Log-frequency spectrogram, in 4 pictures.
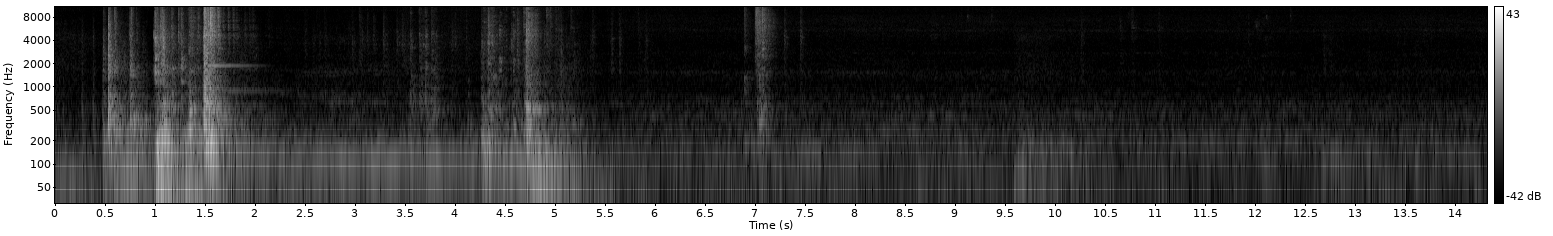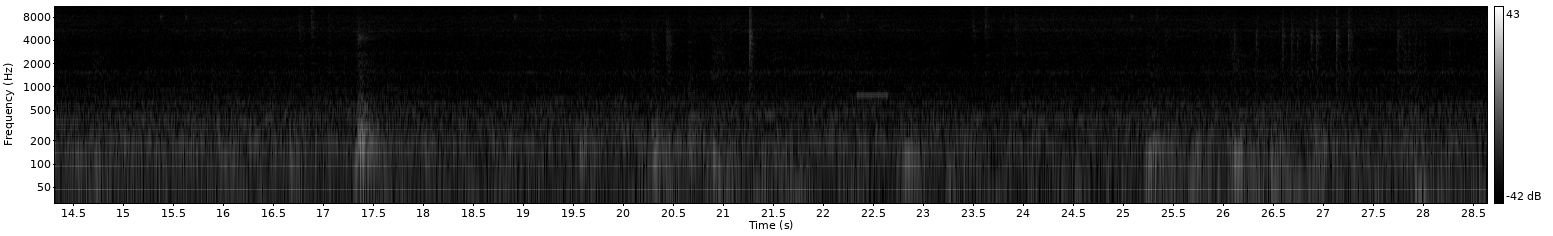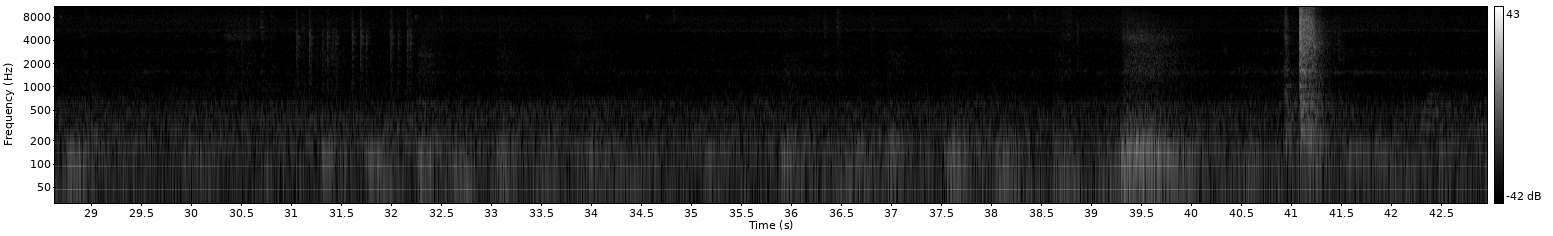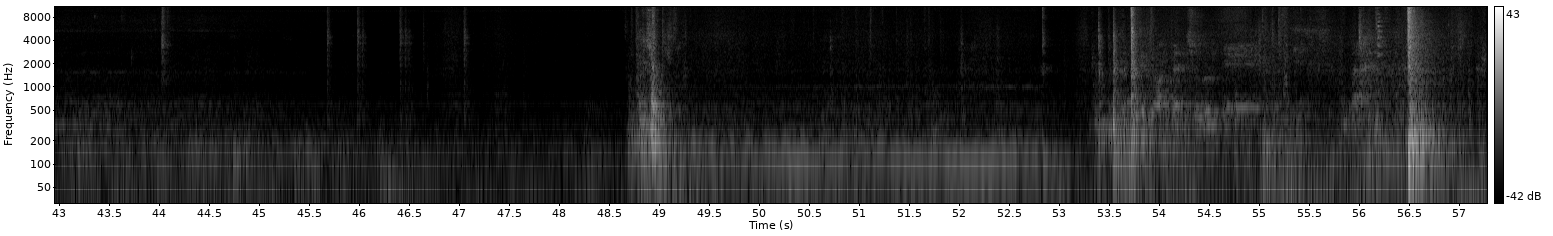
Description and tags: in an elevator with occasional neighbour neighbourhood noises and jabbering
elevator, neighbour, noises, neighbourhood, jabbering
